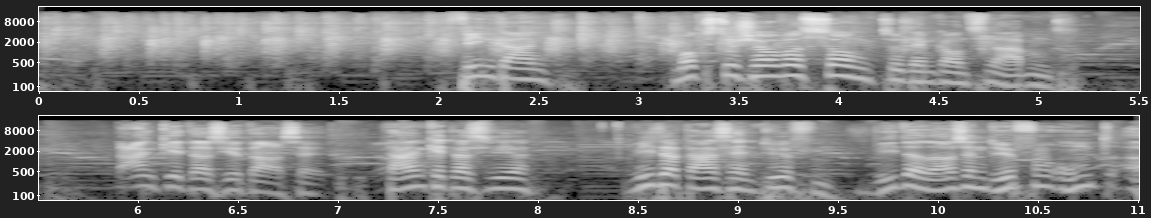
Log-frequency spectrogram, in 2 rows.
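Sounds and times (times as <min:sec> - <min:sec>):
crowd applauding: 0:00.0 - 0:05.2
speech: 0:02.1 - 0:05.3, 0:06.0 - 0:10.9.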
